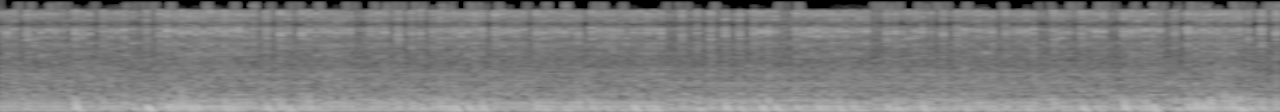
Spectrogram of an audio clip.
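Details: Yard King snowblower, full throttle, choke on; low, uneven chugging that steadies a little while the carburetor high-speed mixture screw is adjusted.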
